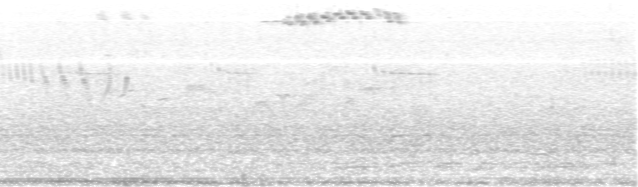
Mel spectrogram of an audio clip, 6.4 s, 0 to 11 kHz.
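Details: A Firecrest in northern Germany on 16 March 2017 gives a brief burst of very high, thin notes that speed up into a quick run, with faint chirps from other birds and steady background hiss.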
